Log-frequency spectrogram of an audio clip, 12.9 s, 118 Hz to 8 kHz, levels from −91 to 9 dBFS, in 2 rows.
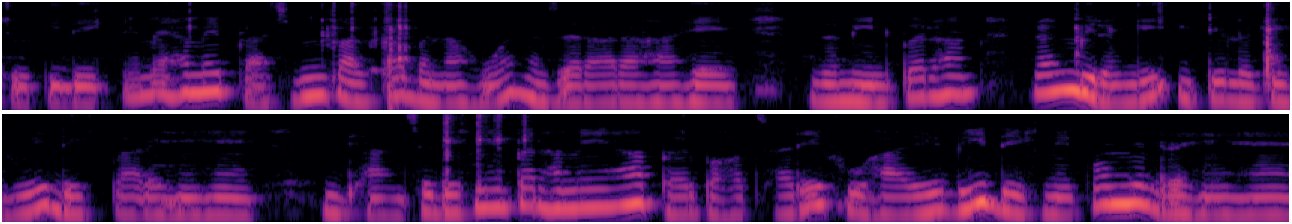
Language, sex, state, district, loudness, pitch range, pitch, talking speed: Hindi, female, Jharkhand, Sahebganj, -38 LUFS, 160-215 Hz, 175 Hz, 190 wpm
